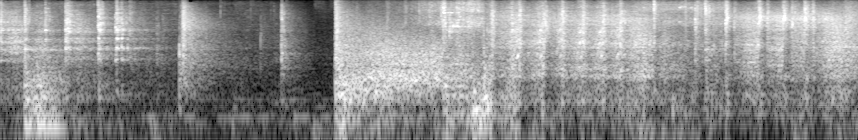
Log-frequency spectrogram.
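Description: An airsoft grenade goes off during close-quarters corner clearing, a sharp burst at mid-clip followed by a dense, sustained crackle of rapid popping and overlapping shots that stays loud to the end.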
